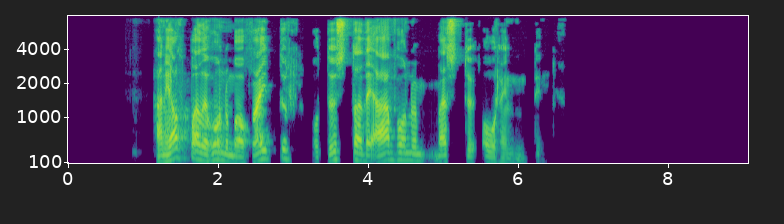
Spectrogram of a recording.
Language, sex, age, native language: Icelandic, male, 50-59, Icelandic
